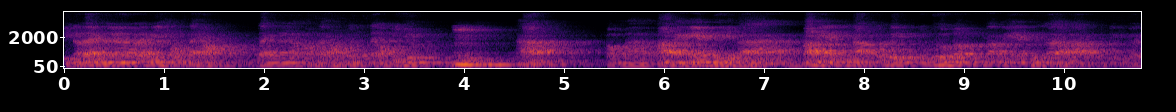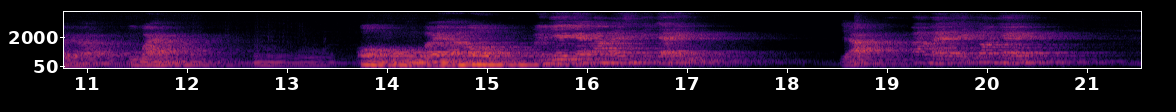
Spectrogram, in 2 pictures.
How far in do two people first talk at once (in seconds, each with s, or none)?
none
